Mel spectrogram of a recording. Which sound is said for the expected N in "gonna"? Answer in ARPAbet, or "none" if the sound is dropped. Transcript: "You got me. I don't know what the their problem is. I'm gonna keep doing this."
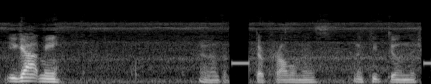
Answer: none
